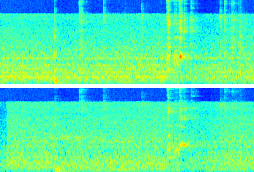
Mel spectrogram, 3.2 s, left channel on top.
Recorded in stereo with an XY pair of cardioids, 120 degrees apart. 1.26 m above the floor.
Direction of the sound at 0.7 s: 65° left.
